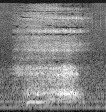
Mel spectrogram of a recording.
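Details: Snoring during sleep: a single drawn-out, rough, buzzing snore on one breath, lasting just over a second.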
